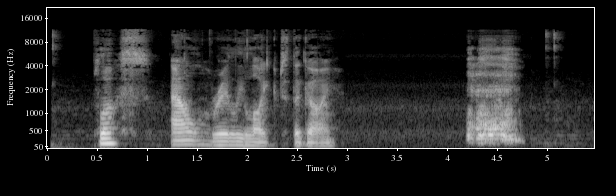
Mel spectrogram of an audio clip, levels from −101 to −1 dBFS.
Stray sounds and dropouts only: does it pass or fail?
fail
